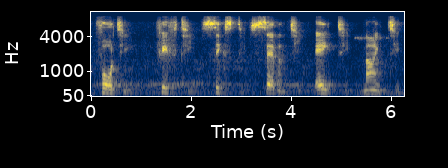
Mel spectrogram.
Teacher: Y los que son de 10 en 10 va con el acento o la fuerza en la primera sílaba.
